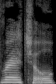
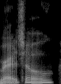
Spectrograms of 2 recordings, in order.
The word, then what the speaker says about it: Rachelle: So, it's Rachel, but it is spelled like Relle cuz like me mom's got this whole explanation that's very long, but yeah, it's pronounced like Rachel.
